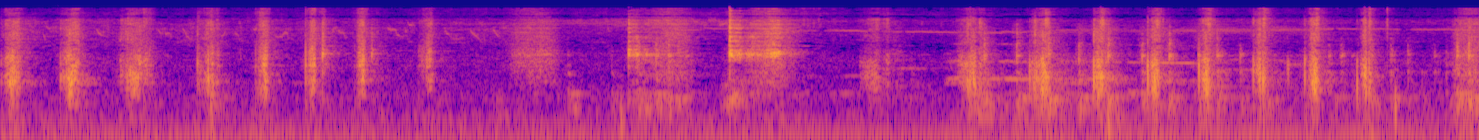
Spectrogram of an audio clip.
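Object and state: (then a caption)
Crispy toasted chapati roll. A chapati sandwich roll, roasted on a pan until crispy, is tapped with cutlery and gives a run of sharp, bright, crunchy crackles with a short rustling stretch in the middle. The crisp sound shows it is well cooked and very crispy.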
